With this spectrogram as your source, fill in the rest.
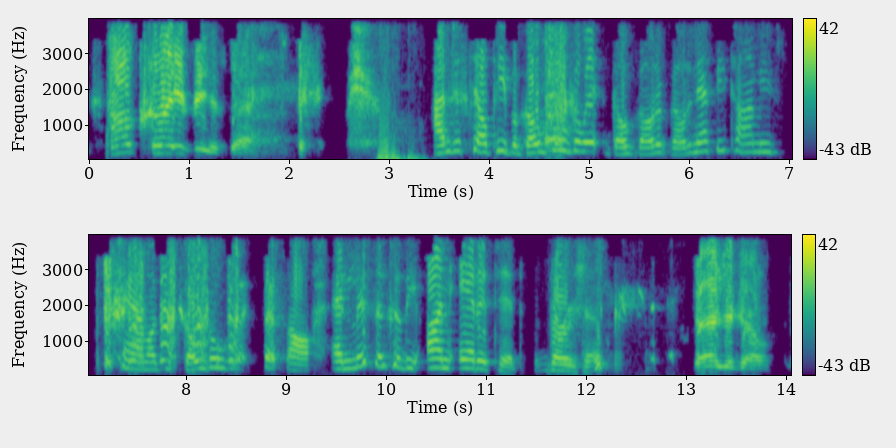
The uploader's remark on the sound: phoned in directly from Rome earlier this week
